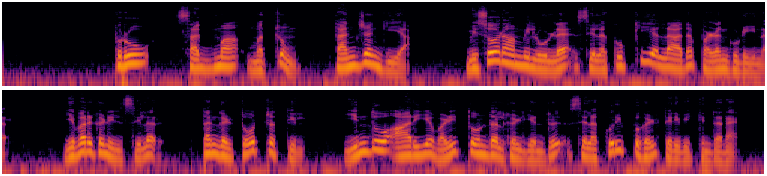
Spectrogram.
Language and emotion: Tamil, neutral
